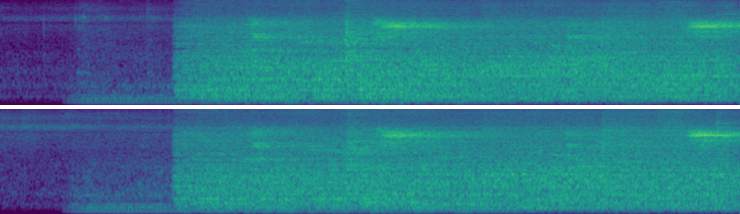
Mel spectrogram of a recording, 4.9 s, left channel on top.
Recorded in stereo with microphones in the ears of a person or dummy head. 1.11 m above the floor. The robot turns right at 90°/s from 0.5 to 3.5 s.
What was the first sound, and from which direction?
A bird, 35° right.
